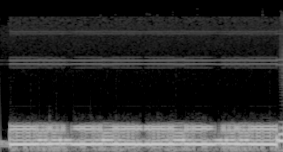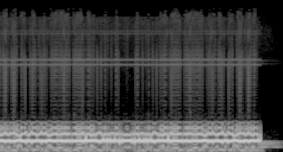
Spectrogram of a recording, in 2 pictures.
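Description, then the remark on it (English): An eerie, continuous droning hum from a vibrating Antarctic ice shelf floating in the Southern Ocean, picked up by seismic sensors planted in it. It is low and harmonic-rich, steady at one pitch before shifting abruptly to a higher, buzzier tone about halfway through, then cutting off. “But what they didn't expect was to record the ice shelf singing. Here's some of what they picked up.”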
